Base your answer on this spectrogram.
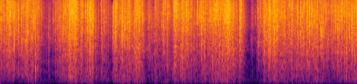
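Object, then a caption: Thin plastic bag holding knit gloves. A thin, clear, crinkly plastic retail bag with a barcode label, holding black knit slash-proof gloves, is squeezed and handled with fingertips close up. The result is a steady run of bright, dense plastic crinkling, with a brief quiet dip near the five-second mark.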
